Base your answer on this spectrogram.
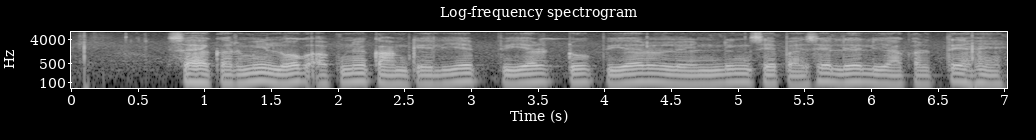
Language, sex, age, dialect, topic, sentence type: Hindi, male, 18-24, Awadhi Bundeli, banking, statement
